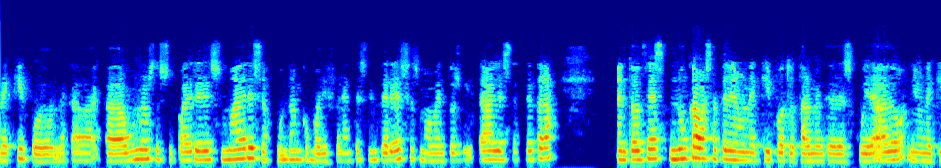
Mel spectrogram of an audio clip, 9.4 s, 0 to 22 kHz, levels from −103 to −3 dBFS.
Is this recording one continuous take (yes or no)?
yes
